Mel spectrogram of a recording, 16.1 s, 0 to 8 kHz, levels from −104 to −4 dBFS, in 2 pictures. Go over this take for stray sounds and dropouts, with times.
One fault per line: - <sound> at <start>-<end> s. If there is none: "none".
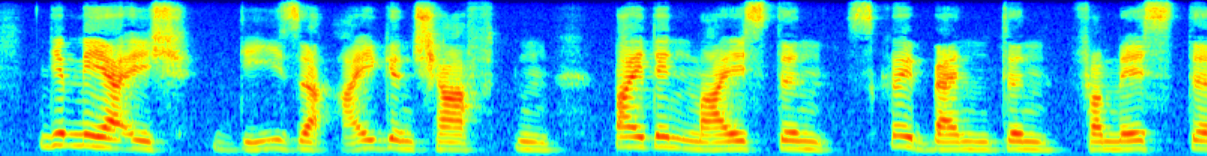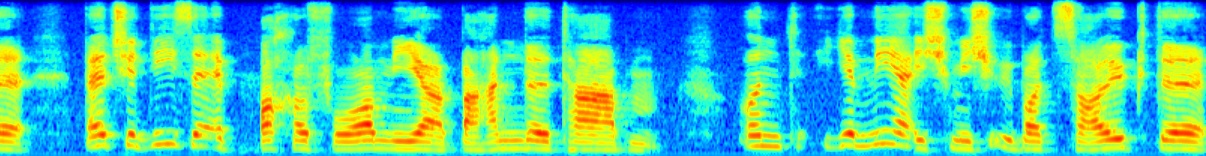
- dropout at 9.6-9.8 s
